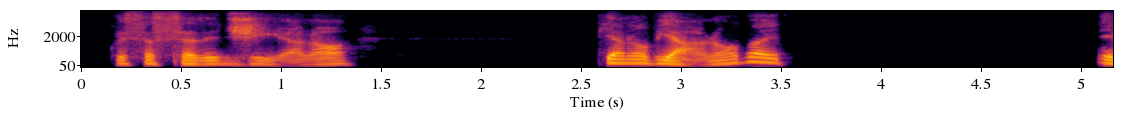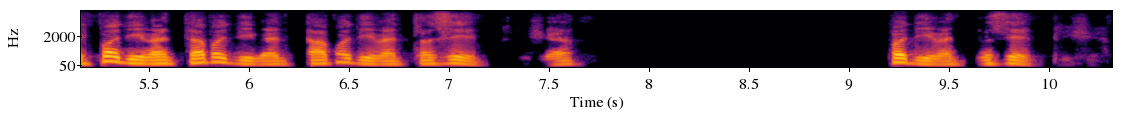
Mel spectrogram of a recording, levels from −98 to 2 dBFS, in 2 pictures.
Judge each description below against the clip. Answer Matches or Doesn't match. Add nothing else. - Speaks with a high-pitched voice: Doesn't match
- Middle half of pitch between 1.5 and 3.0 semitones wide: Doesn't match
